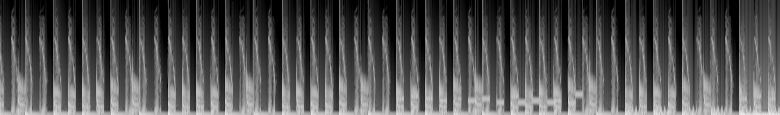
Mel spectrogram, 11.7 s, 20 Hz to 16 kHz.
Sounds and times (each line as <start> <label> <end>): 0.0 music 11.7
